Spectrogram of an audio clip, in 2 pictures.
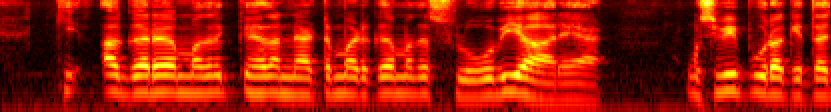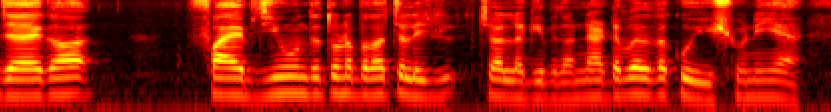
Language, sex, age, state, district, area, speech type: Dogri, male, 18-30, Jammu and Kashmir, Samba, rural, spontaneous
